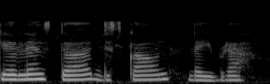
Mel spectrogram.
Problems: low volume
